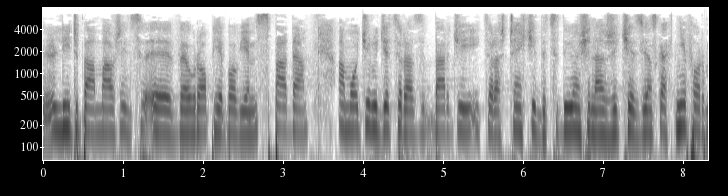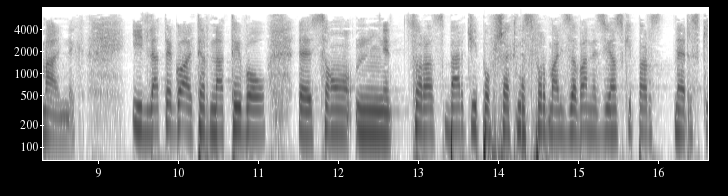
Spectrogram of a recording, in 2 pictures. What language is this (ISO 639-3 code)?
pol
